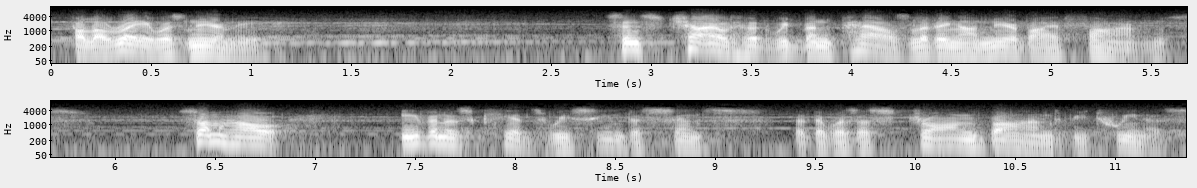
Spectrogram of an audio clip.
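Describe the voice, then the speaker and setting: Young soldier man acting, deep voice, solemn n heartfelt, vintage radio play, muffled with lots of noise. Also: natural voice. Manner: solemn, sincere, dramatic. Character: earnest young soldier, devoted and full of faith. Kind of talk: 1940s radio drama acting, narration and dialogue. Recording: muffled, noisy old radio recording.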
